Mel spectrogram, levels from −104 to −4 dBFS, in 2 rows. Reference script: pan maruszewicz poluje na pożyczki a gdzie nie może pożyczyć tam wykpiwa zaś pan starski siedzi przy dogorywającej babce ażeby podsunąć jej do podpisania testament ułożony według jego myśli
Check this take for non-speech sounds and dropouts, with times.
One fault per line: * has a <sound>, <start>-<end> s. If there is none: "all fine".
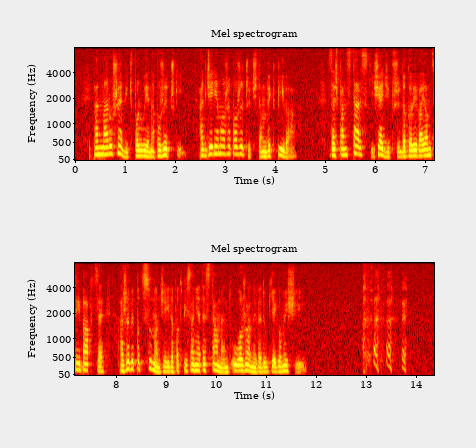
* has a laugh, 12.9-13.9 s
